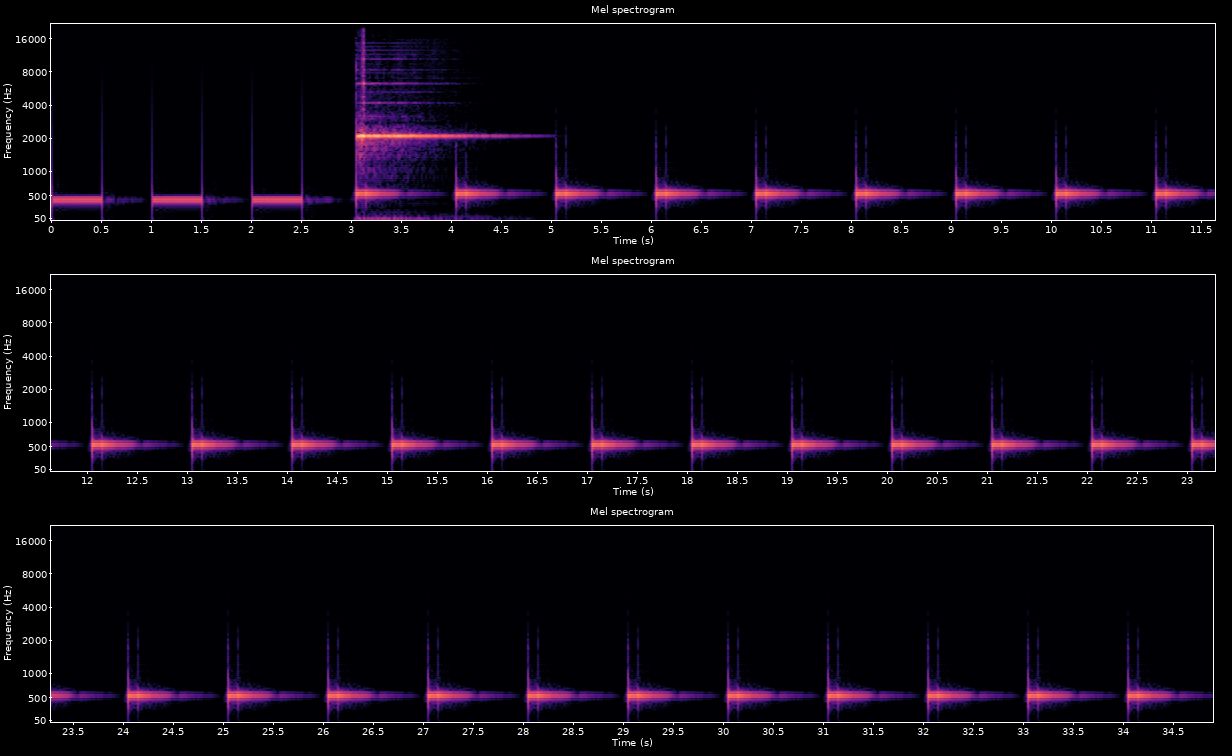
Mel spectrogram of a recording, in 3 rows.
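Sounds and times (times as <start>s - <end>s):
bright chime: 3.1s - 4.6s
short electronic beeps: 3.1s - 4.6s.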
